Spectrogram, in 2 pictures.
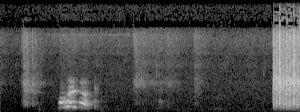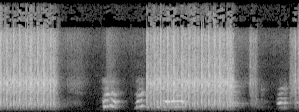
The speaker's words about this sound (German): ich sehe dich, ich sehe dich, ich schieß gerade.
